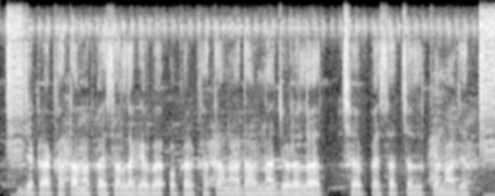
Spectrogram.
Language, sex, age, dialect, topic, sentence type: Maithili, male, 56-60, Angika, banking, question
